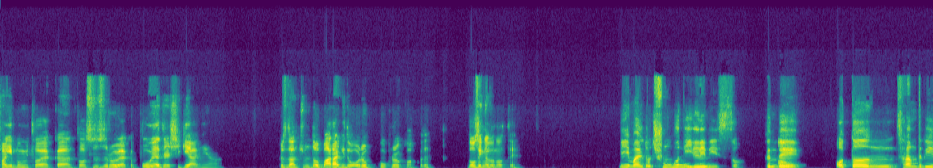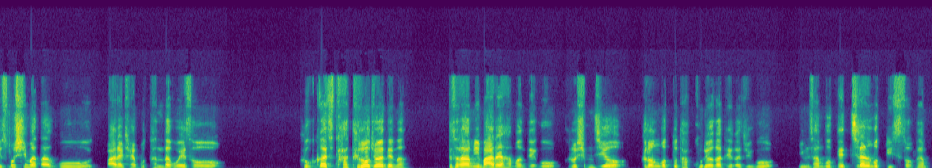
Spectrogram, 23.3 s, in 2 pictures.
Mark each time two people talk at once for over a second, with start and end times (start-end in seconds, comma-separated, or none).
none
